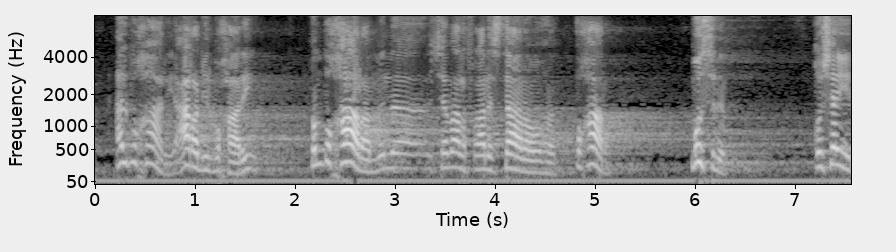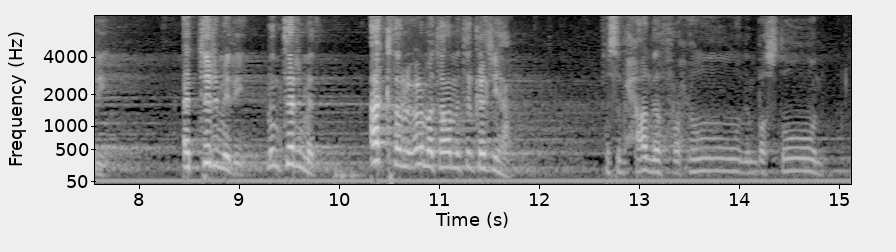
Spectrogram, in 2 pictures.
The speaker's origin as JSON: {"language": "Arabic", "country": "Saudi Arabia", "said": "حنا في السعودية"}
